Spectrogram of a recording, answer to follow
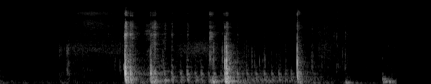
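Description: Rustling and handling of a metal binder ring mechanism and a leather planner binder on a desk, with three sharp knocks, the loudest about a second in and the others about two and three seconds in.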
